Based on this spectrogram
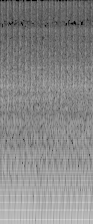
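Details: Allis-Chalmers B tractor, far from restored, still running: steady low chugging idle with an even, unbroken beat and no skips or knocks; the old engine is running healthy.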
